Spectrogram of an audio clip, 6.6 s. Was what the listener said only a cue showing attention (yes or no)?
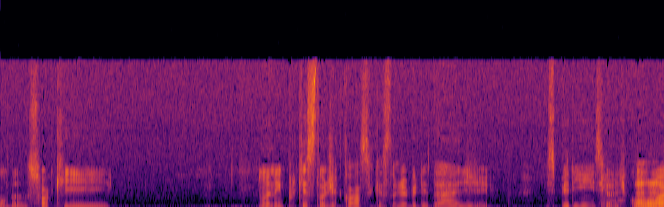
no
